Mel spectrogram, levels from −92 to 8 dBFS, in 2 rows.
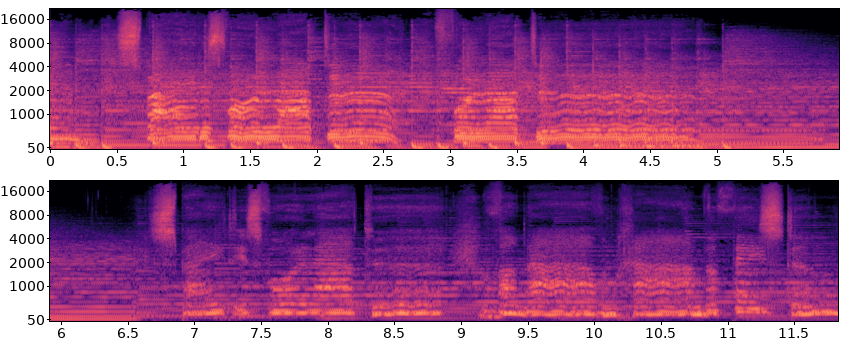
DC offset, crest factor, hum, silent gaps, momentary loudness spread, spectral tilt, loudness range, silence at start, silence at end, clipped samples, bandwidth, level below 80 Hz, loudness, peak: under 0.1%; 18 dB; none; none; 12 LU; -4.5 dB/octave; 7 LU; 0 s; 0 s; under 0.1%; over 20 kHz; -32 dBFS; -19 LUFS; 0 dBFS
